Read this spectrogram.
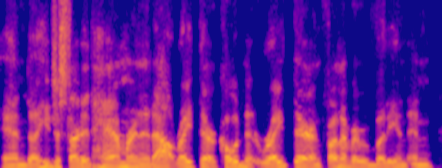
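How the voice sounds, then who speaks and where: A man with a medium-pitched voice tells stories in a casual chat. He rambles along, circling back over his phrases. The sound is dry, with very little room in it. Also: animated, fast, a bit bright, dry recording. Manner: rambling, repeats phrases as he goes. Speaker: recording engineer. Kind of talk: casual chat, anecdotal storytelling.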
